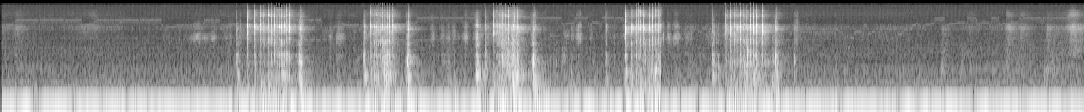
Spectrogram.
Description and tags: Spieluhr-aufziehen
music-box, antique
